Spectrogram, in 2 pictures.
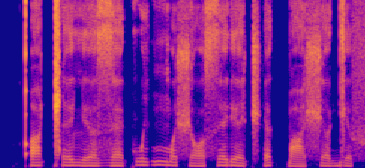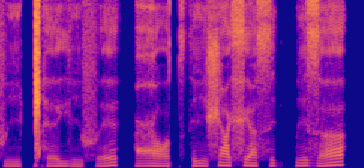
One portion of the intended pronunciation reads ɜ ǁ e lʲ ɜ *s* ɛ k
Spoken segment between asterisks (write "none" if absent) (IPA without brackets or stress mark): z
